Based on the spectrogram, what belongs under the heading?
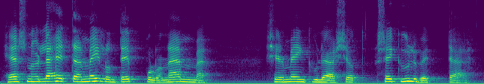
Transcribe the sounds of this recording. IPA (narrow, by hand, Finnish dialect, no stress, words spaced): heæ sɑnoĭ læhetæː meil on tepːolɑn æmːæ siel meiŋ kylæˑs jot se kylʋetːæː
